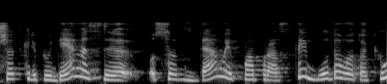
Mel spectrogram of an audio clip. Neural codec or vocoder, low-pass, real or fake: codec, 16 kHz, 8 kbps, FreqCodec, larger model; 7.2 kHz; fake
